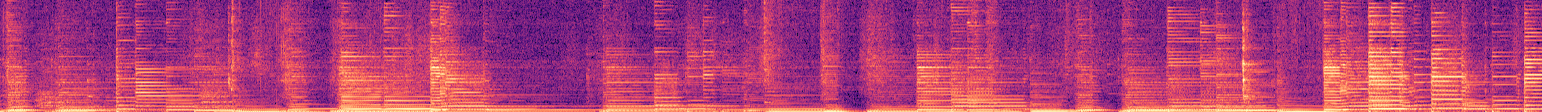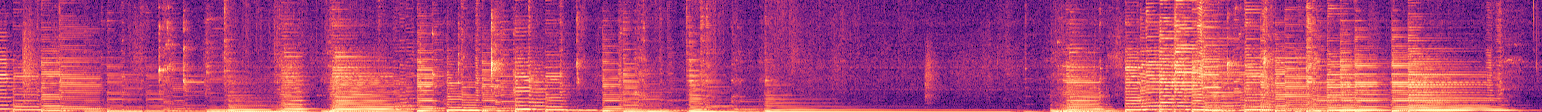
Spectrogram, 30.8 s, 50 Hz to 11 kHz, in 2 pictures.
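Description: Hofma HMF250 steel-string acoustic-electric guitar played with a pick through its piezo pickup, into a valve amplifier set clean and a miked 4x12 cabinet. It plays a continuous picked passage of single-note lines and chords, with a run of falling notes about two-thirds of the way through.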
